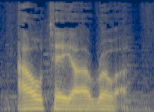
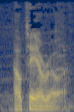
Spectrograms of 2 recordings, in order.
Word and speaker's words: Aotearoa: Aotearoa, or land of the long white cloud, is pronounced Aotearoa. Aotearoa.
